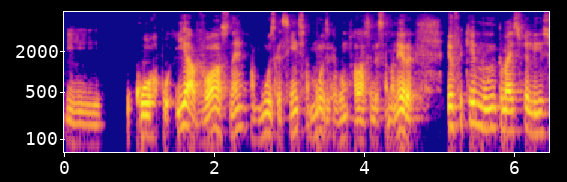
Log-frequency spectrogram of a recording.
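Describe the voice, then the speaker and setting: A man's voice: medium pitch, darkish tone. A Brazilian man in his thirties, a vocal coach, talking in a casual live interview with many restarts and tag questions over a video call. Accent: Brazilian Portuguese. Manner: rambling, frequent "né?" tags and restarts. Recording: dull lo-fi live-stream audio.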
